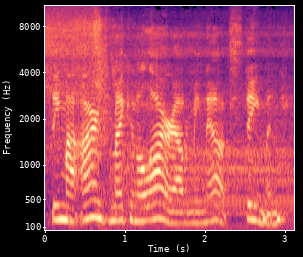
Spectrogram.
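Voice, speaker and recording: Fairly slow female speech with ordinary pitch variation against noticeable background noise. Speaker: sewing instructor. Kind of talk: tutorial. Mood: relaxed, cheerful.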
